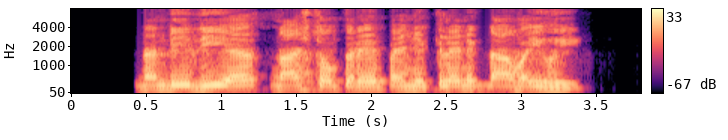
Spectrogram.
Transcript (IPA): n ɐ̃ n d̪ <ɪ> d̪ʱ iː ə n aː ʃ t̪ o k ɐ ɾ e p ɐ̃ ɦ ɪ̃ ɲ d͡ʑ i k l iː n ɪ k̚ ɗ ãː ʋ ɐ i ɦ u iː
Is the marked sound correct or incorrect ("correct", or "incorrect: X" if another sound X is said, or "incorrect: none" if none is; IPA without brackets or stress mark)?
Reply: incorrect: i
